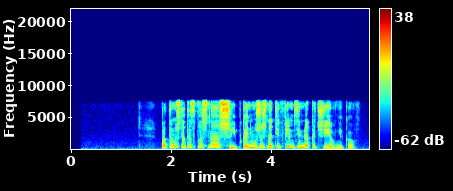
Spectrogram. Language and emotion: Russian, angry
